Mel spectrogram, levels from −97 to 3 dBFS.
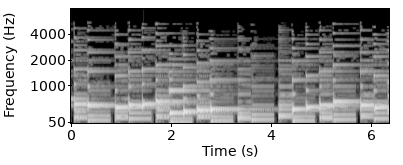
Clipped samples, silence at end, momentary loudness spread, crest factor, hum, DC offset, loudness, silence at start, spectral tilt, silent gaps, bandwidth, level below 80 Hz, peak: under 0.1%; 0 s; 7 LU; 14 dB; none; under 0.1%; -15 LUFS; 0 s; -12 dB/octave; none; 5.8 kHz; -32 dBFS; 0 dBFS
